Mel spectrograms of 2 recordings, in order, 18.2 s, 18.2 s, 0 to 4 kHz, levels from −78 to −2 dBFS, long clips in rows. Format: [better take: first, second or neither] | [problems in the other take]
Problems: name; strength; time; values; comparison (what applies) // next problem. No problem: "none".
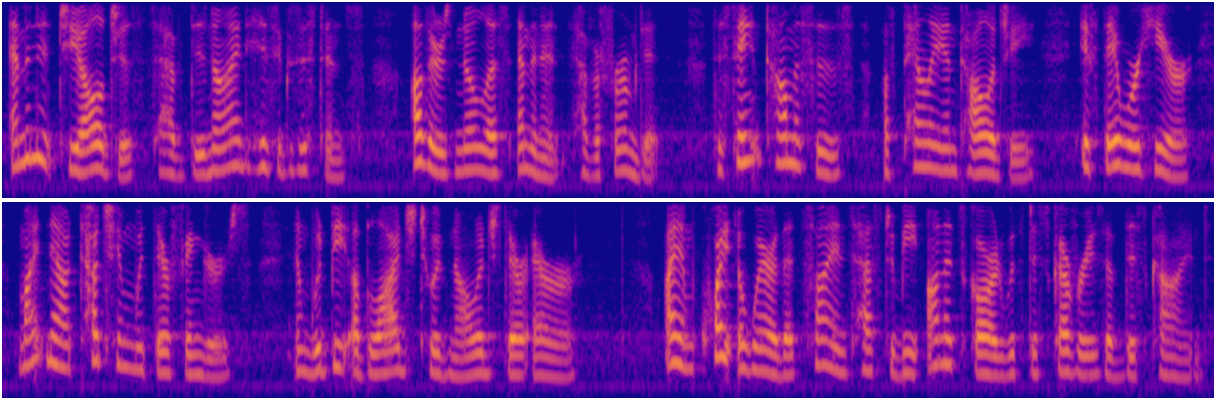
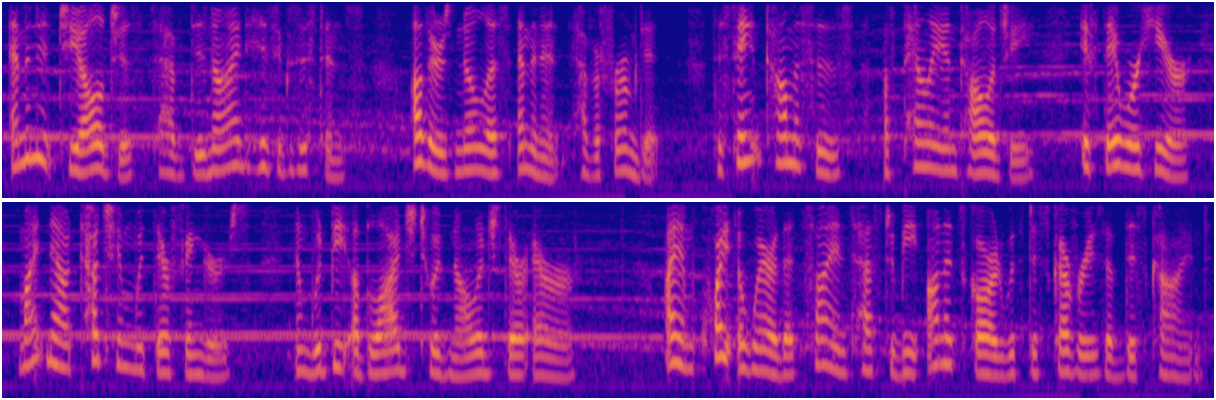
first | background sound (Siren); 16 dB below the speech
